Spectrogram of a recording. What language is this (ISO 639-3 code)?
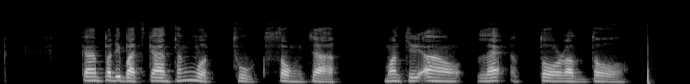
tha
